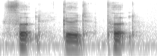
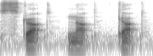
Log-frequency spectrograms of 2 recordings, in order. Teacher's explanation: in my accent, foot, good, put all have one vowel, but strut, nut, gut have a different vowel. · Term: foot, strut, split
